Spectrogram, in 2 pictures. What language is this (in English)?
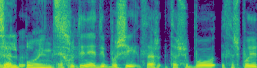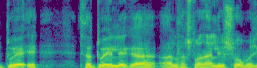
Greek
